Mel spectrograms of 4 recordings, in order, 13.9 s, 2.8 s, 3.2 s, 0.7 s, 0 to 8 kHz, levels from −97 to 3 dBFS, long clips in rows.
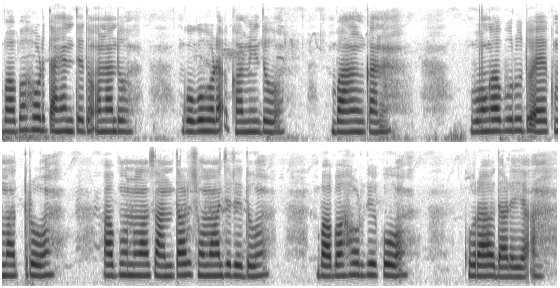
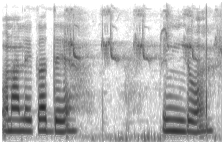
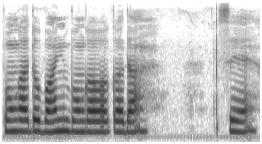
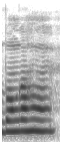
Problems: constant background noise, background conversations at intervals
